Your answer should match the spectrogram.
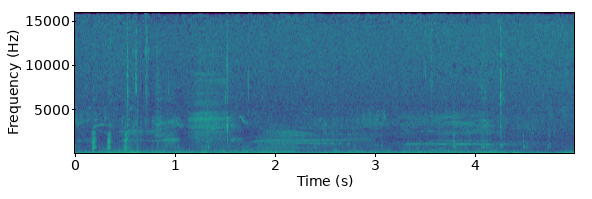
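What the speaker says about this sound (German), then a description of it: "wo ich da drüben die Lämmer und die Schafe sehe" Sheep and lambs bleat in a pasture beside the river Elbe. Several wavering calls, some near and some farther off, rise over a constant rushing outdoor background, with faint knocking sounds.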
